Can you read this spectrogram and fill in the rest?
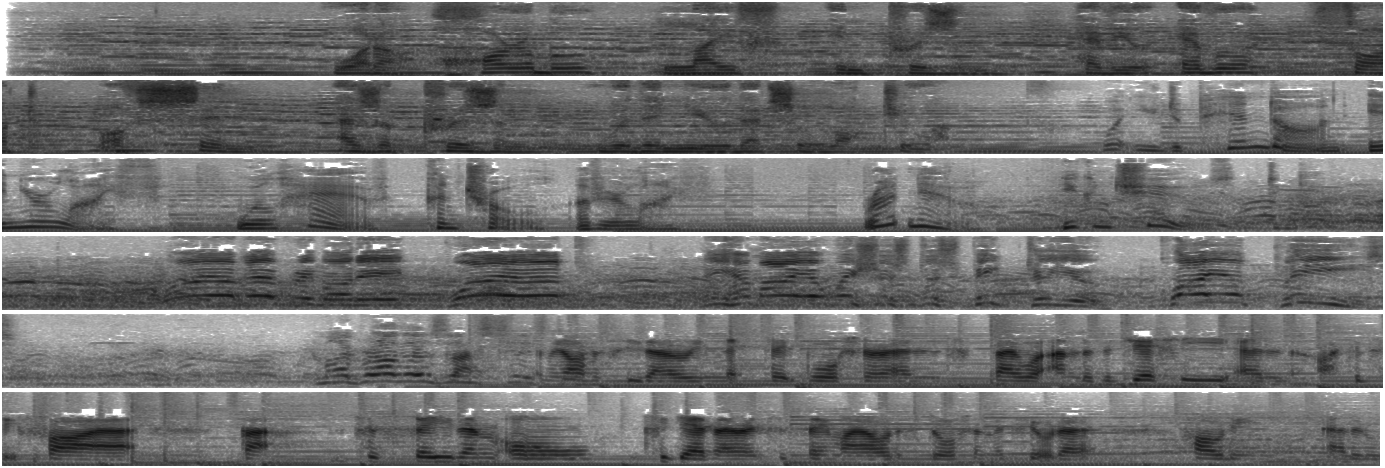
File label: English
